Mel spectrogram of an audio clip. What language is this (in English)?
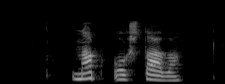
Icelandic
